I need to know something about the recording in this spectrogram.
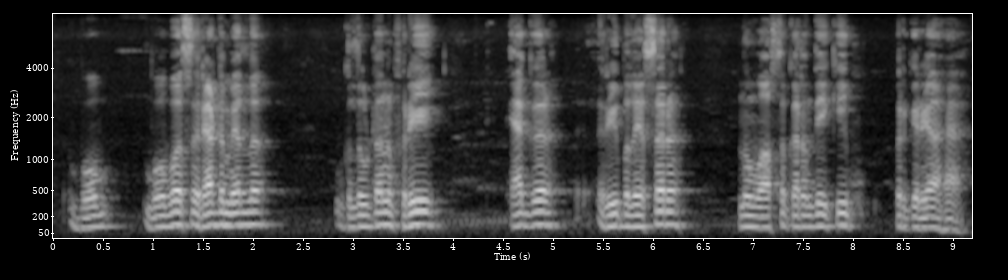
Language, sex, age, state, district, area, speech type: Punjabi, male, 60+, Punjab, Amritsar, urban, read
